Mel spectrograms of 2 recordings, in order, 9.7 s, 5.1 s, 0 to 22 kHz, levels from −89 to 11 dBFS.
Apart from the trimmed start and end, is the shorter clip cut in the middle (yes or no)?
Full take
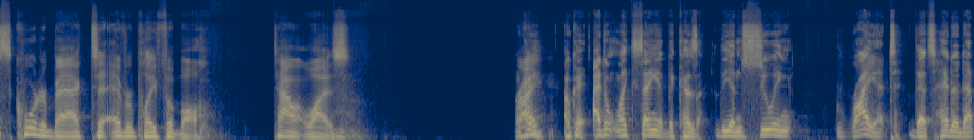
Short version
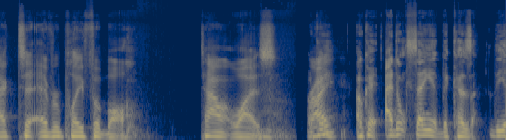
yes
